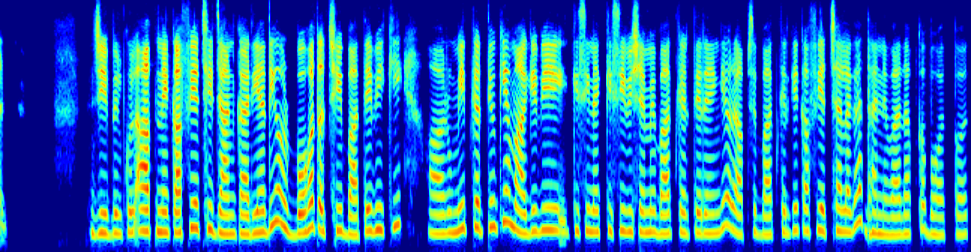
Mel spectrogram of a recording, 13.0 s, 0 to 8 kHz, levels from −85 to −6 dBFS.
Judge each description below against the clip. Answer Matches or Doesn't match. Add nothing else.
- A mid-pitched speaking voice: Doesn't match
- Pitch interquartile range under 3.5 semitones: Matches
